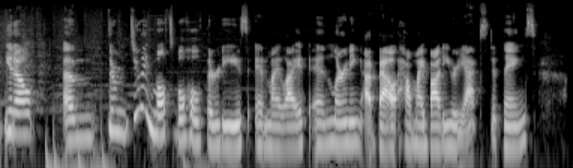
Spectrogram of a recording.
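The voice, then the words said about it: Stuffy, congested voice. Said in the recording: “Excuse my voice if I sound a little stuffy.”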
